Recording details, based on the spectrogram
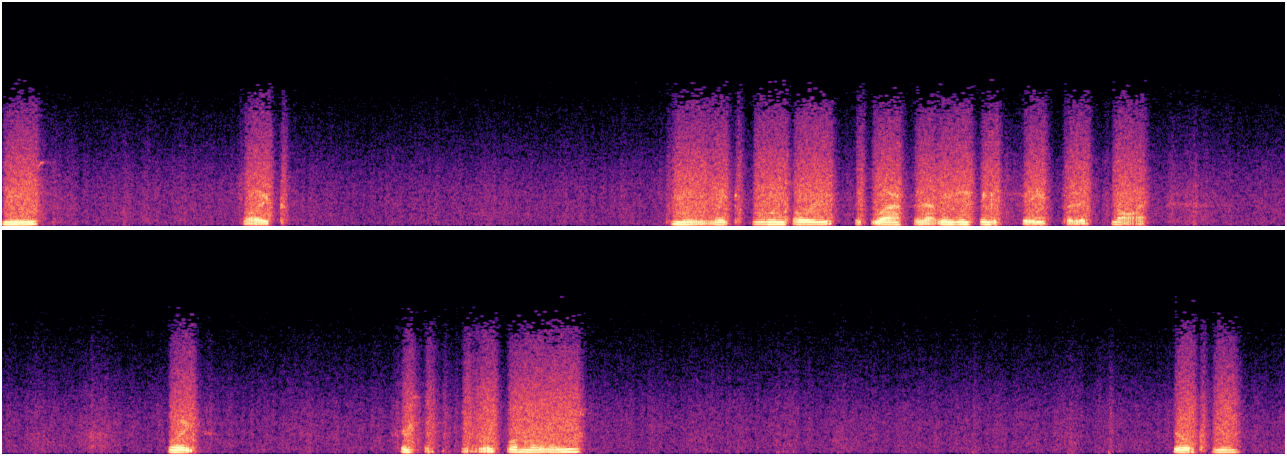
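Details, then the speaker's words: A person's unusual sneezing: bursts of rapid, high-pitched snorting sneezes, likened to a dog's reverse (backwards) sneeze, in a quiet room. "Oh my gosh, I sound like a dog. Like, you know how dogs like backwards sneeze?"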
